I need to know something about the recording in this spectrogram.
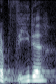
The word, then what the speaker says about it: Aveda: Is that a Vita? That's how you say it. Aveda.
